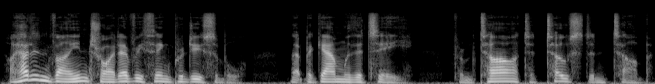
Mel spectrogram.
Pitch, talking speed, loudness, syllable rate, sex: 115 Hz, 165 wpm, -19 LUFS, 4.5 syllables/s, male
